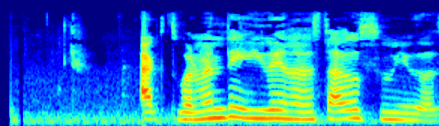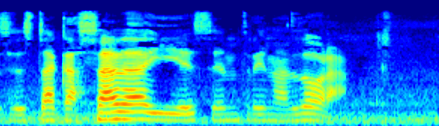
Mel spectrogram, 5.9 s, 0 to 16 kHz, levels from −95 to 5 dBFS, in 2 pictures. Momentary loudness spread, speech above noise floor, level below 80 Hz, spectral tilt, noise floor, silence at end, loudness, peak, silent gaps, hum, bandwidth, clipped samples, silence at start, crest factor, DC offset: 16 LU; 23 dB; -66 dBFS; -3.5 dB/octave; -46 dBFS; 0.1 s; -22 LUFS; 0 dBFS; none; none; 11.5 kHz; under 0.1%; 0.1 s; 24 dB; under 0.1%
